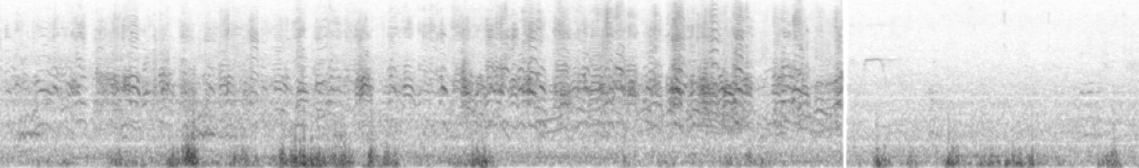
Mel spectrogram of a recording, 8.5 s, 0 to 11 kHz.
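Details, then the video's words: Flock of barnacle geese in the Netherlands, Schouwen-Duiveland and Goeree-Overflakkee, 16 March 2009, giving a continuous babble of sharp barking yelps, many birds calling at once, with a brief cut near the end and steady low background rumble. "Bernache nonnette (Branta leucopsis)"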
